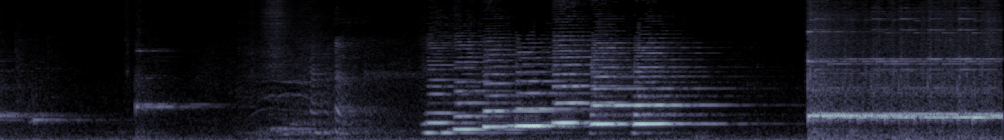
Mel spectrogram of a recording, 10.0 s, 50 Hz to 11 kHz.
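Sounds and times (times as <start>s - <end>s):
vibraphone ringing: 1.4s - 2.2s, 8.1s - 10.0s
saxophone: 4.2s - 10.0s.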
